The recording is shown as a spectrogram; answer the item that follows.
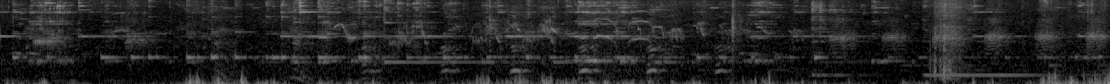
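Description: Farm animals calling around a herd of cattle, with one steady call held for about a second near the end. Irregular low rumbles run under it, typical of wind on the microphone.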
